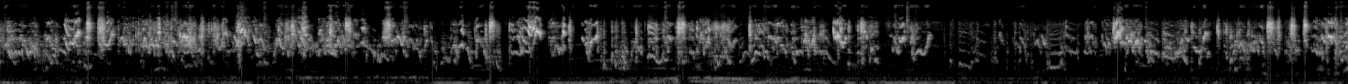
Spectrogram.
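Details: Thick, nonstop budgie chatter fills the air, many birds chirping and squawking at once in a bright, scratchy wash, dipping briefly near the tenth second before swelling again.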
